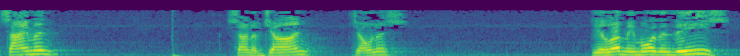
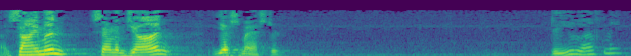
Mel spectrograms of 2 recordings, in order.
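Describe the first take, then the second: First: Jesus calling out. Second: Jesus asking again. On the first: Jesus calling Peter by name. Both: Acted.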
